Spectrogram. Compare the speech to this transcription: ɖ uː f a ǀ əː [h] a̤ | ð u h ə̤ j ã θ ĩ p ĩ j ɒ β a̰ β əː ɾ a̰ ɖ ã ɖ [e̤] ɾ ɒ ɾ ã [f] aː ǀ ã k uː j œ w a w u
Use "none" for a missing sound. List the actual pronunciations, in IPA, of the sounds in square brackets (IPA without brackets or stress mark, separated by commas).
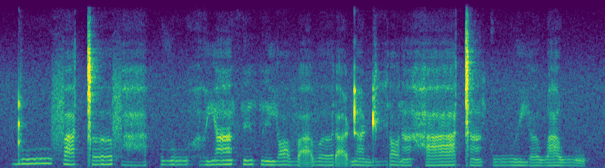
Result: f, i̤, h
